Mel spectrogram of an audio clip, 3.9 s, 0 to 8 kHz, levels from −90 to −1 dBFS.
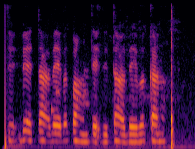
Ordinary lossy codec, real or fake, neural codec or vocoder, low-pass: AAC, 48 kbps; real; none; 7.2 kHz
